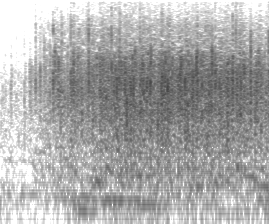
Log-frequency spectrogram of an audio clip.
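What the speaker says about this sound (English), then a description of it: "If only Mr. Wayne, my campaign's largest backer, could have heard that applause" A crowd applauds in the Batman: The Telltale Series video game, with dense clapping that swells from a quiet start into a steady, full ovation and holds to the end, no speech over it.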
